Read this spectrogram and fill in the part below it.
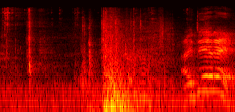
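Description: A door bangs open with a heavy thud.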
